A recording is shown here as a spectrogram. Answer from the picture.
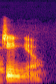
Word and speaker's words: Genio: The pronunciation shows Jeenyooh. Okay, so, Genio.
